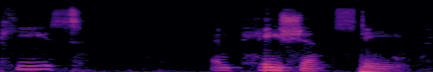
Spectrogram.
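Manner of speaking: very soft, very quiet, hushed, still small voice. Retelling a voice heard after getting past a man, in a quiet voice. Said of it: "this quiet voice that said".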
